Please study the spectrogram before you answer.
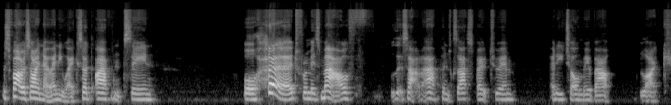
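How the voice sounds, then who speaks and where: A woman's voice: on the low side, fairly bright tone. A woman chatting casually in a defensive way, often repeating herself.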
